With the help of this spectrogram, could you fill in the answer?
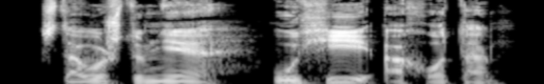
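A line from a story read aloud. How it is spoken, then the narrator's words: Overly loud. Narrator (Russian): излишне громко сказал Боголюбов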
